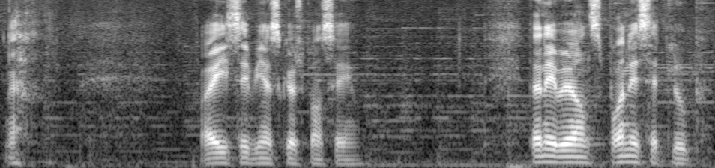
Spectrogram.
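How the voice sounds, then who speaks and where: An actor plays a private detective in a radio crime drama. He has a fairly low voice and a composed, authoritative way of putting questions. Light music sits faintly underneath. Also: normal speed, lightly acted. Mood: methodical. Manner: methodical, questioning, reassuring authority. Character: Nick Carter, calm authoritative male private detective.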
